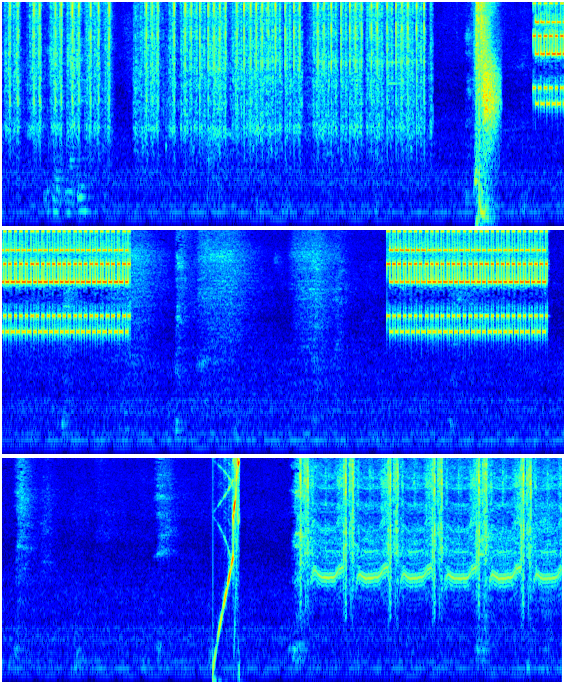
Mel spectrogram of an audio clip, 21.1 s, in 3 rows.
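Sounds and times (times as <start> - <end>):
high-pitched electronic ringing tone: 6.7 - 8.7, 11.9 - 13.9, 16.7 - 17.0.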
